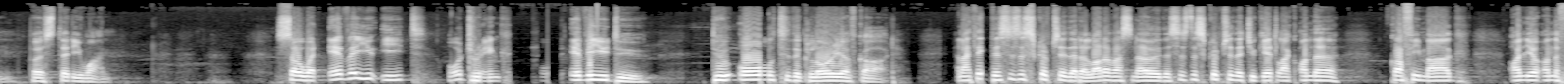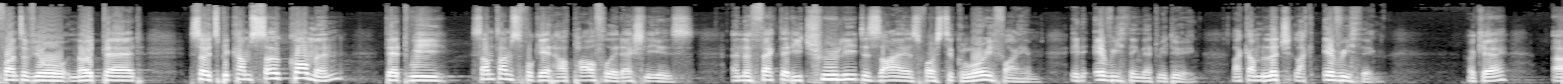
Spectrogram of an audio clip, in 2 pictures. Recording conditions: large echoing room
